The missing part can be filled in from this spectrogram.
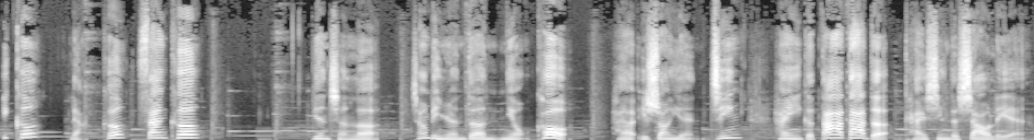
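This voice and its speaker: A woman's voice: medium pitch, big pitch swings, measured pace, soft background music. A woman hosting a children's story podcast, reading a picture book aloud in a sing-song manner addressed to kids. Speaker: storytelling mother, podcast host.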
